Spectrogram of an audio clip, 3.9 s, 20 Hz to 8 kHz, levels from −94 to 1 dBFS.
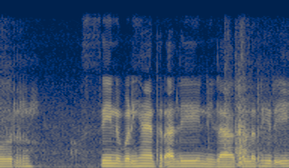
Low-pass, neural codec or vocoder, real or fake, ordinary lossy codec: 7.2 kHz; none; real; none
